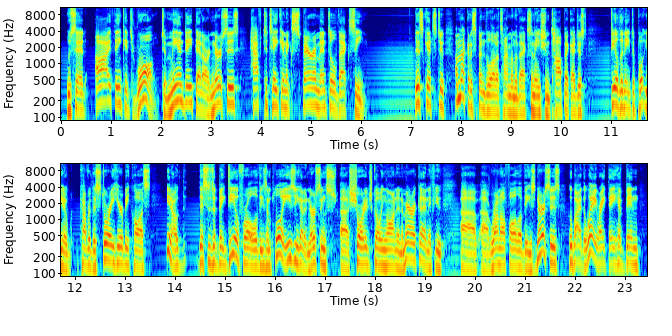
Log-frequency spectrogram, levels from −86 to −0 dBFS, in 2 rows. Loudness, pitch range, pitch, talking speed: -20 LUFS, 125-165 Hz, 145 Hz, 235 wpm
